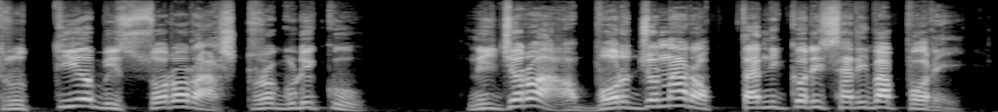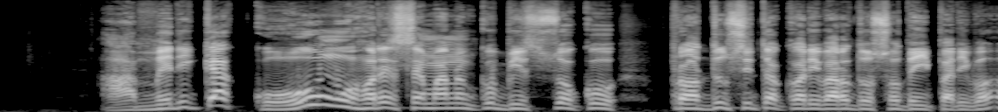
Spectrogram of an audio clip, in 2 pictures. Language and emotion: Odia, disgusted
